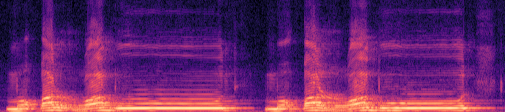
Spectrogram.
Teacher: را کو پر پڑھیں گے کیونکہ را کے اوپر زبر ہے اور را مشد ہونے کے ساتھ ساتھ بھی پچھلے حرف کے اوپر بھی جو را کے ساتھ مل رہا ہے وہ بھی زبر والا ہے.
